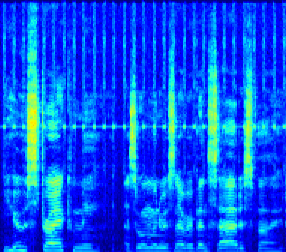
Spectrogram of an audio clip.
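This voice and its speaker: A woman voicing a brash young male revolutionary, rapping rapidly in a lowered voice along to a musical. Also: steady tone, bright, forceful tone. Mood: confident. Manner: rapid rapping, low put-on voice.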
